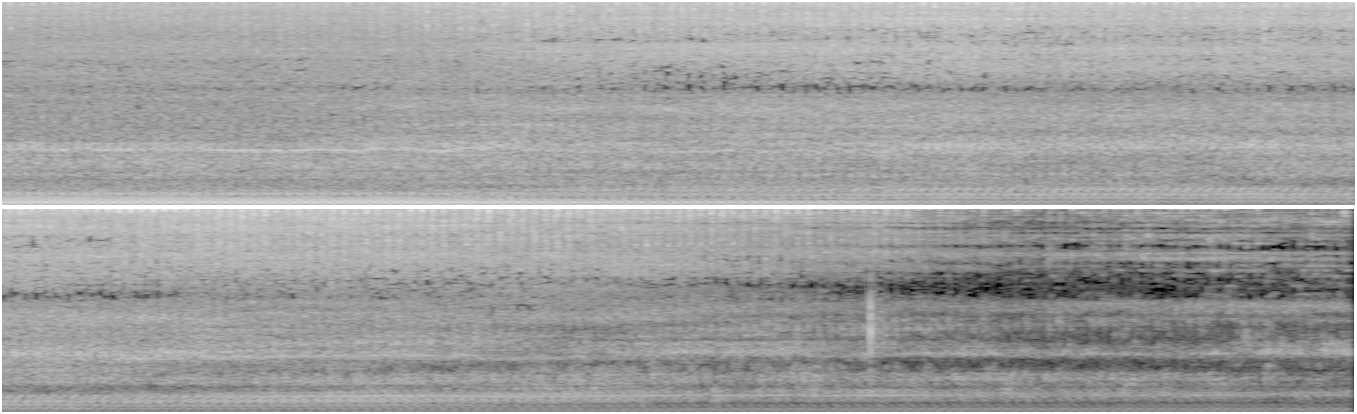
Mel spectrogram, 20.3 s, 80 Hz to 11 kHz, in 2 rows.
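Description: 1984 Honda Gold Wing GL1200's liquid-cooled flat-four engine idling steadily, growing gradually fainter, with one brief click near the end.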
